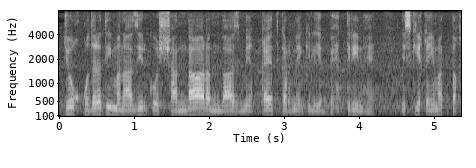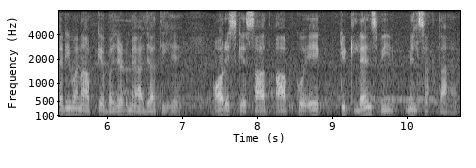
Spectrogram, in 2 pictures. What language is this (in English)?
Urdu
